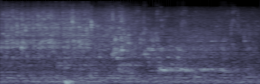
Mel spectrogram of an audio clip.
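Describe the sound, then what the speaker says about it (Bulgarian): Cold water is poured from a glass onto a person's head, giving a steady, close rushing splash that lasts a few seconds. "Ето чашата, която трябва да се напълни със студена вода и да изсипа на главата ми."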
